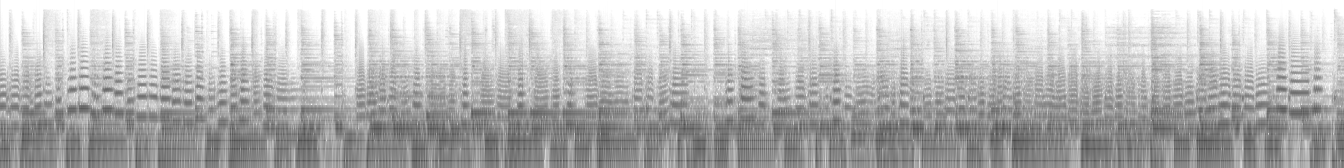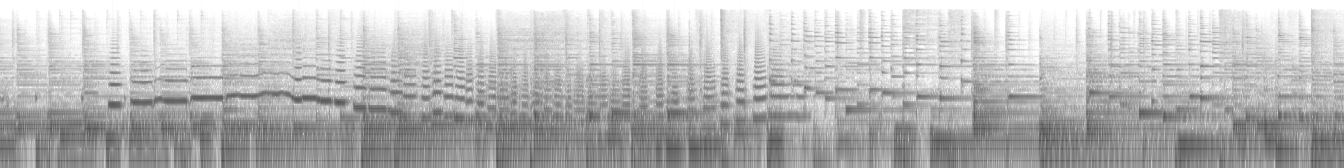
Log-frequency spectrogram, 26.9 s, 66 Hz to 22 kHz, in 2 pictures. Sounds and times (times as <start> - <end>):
Drum: 0.0 - 26.8
Harp: 1.2 - 26.8.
